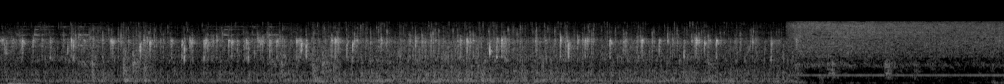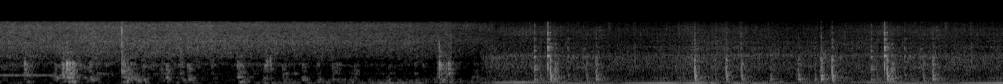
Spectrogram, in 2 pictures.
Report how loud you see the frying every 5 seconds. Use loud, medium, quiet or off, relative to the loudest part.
loud, loud, medium, medium.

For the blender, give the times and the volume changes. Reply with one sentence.
You can't hear the blender here.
